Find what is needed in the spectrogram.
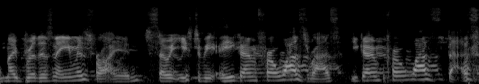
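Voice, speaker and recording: Noticeable background noise accompanies a man with a high pitch speaking at a fairly quick pace. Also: ordinary pitch variation. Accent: British. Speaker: gamer on livestream. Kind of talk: casual chat. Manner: loud.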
